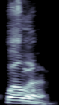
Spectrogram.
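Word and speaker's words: Coelho: Pronounce that for me. Quello.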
